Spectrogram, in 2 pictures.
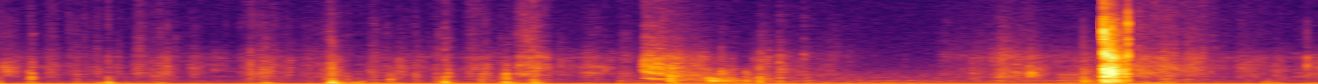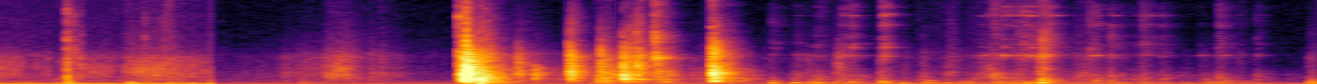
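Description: Handling of a nylon drone carry case: clicks and fabric rustles as its small plastic strap hooks are unclipped, with a loud knock about halfway. Later come several sharp knocks and thumps as the case is lifted and moved about.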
